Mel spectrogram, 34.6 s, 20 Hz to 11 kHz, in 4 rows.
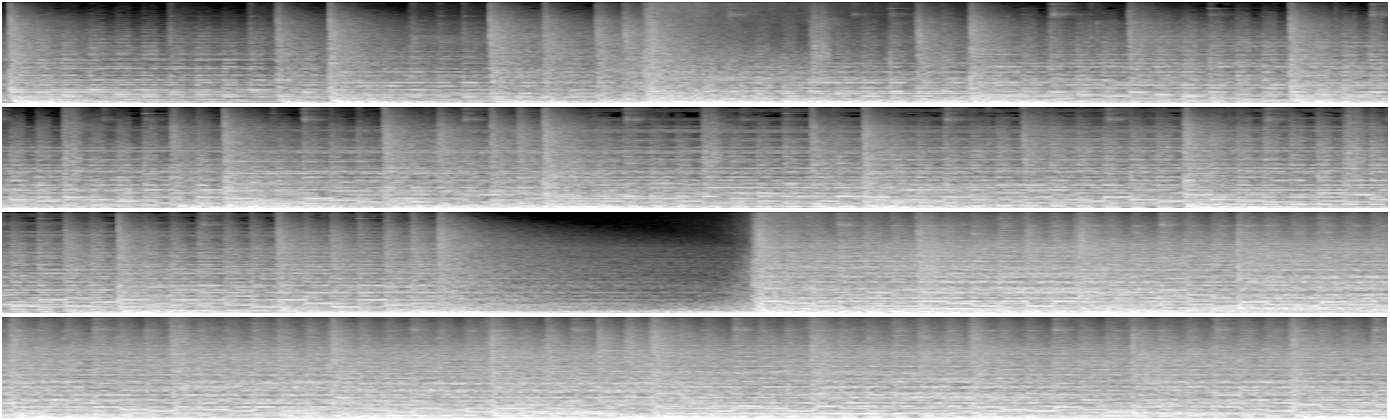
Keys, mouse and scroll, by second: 0.8 alt+scroll up 1, 1.0 alt+scroll down 1, 1.2 alt+scroll up 1, 1.3-1.7 alt+scroll down 2, 1.7 alt+scroll up 1, 2.0-2.3 alt+scroll down 1, 2.4-3.3 alt+scroll up 2, 4.6 alt+scroll up 1, 5.1 alt+scroll down 1, 7.0 double click, 9.6 alt+scroll down 1, 9.7 alt+scroll up 1, 10.0 alt+scroll down 1, 10.1 alt+scroll up 1, 10.3 shift+click, 11.3 ctrl+g, 11.6 right click, 12.5 alt+scroll down 1, 12.6-13.1 alt+scroll up 1, 13.2 alt+scroll up 1, 17.1-18.3 scroll down 1, 19.4 scroll up 1, 19.7 scroll down 1, 19.8-20.6 scroll up 1, 20.6-21.5 scroll down 1, 21.8-22.6 scroll up 1, 22.8-23.7 scroll down 1, 25.9-28.7 scroll down 1, 30.2-33.1 scroll down 1, 33.1-33.7 scroll up 1, 33.9-34.6 scroll up 1.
